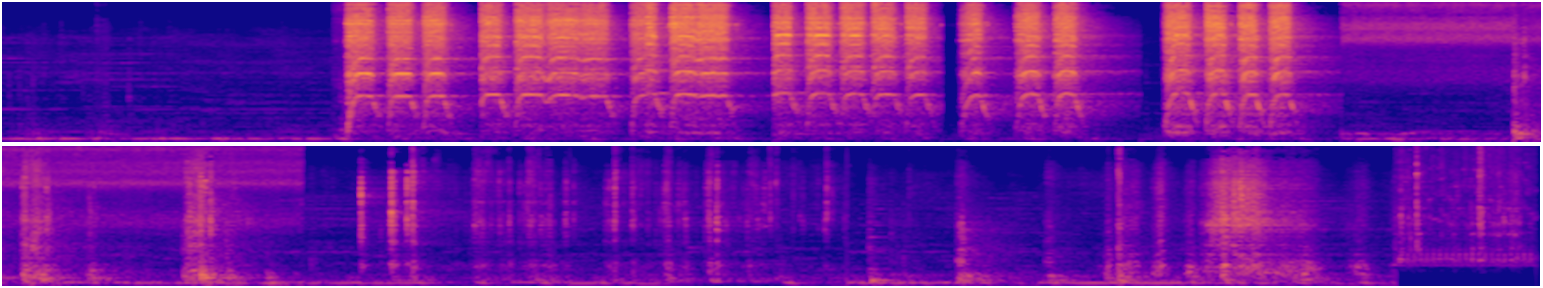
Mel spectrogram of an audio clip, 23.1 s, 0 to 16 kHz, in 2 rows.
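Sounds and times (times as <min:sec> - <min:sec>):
pneumatic air wrench rattling: 0:02.6 - 0:10.3.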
